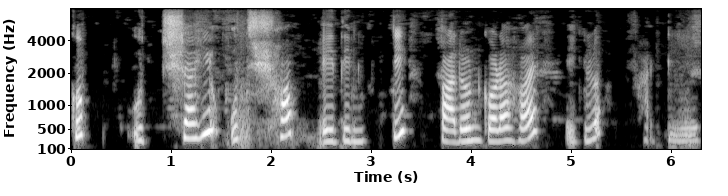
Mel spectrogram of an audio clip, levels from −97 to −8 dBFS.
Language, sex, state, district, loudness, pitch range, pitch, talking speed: Bengali, female, West Bengal, Kolkata, -17 LUFS, 245-380 Hz, 275 Hz, 85 wpm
